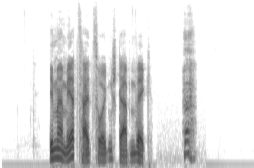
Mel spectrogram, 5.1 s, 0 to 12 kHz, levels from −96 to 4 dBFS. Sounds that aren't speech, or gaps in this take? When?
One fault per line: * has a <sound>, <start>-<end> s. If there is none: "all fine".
* has a laugh, 3.6-3.9 s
